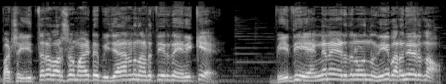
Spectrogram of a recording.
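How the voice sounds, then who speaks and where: A stern, short-tempered magistrate father in a dubbed film. He scolds quickly in a bright, sharp tone. A music bed sits beneath the dialogue. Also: high voice. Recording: film dub with music behind.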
